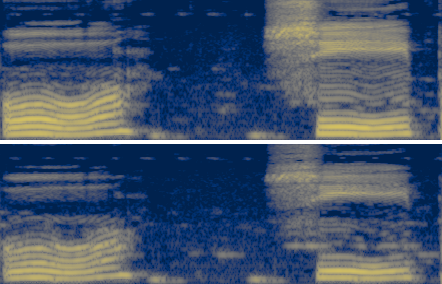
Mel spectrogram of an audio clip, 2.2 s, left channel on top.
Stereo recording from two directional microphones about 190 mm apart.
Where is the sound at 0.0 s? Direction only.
60° left (ahead or behind).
